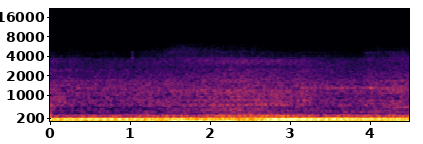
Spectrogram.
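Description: Pickup truck engine idling steadily, a low even rumble heard from inside the cab.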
